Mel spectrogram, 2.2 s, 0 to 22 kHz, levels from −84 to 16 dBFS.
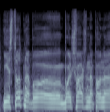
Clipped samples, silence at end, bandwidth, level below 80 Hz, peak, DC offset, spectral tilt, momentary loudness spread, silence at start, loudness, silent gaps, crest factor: under 0.1%; 0 s; 16 kHz; -52 dBFS; -6 dBFS; under 0.1%; -5 dB/octave; 3 LU; 0.05 s; -17 LUFS; none; 10 dB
